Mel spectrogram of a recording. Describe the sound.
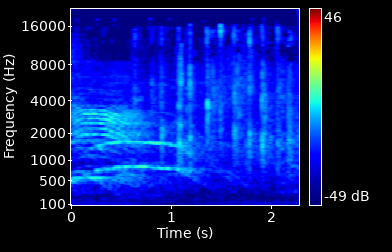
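A church audience, few of them women, cheers and whoops on a Father's Day Sunday morning, a few voices holding a long falling "woo" over scattered clapping, fairly loud.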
